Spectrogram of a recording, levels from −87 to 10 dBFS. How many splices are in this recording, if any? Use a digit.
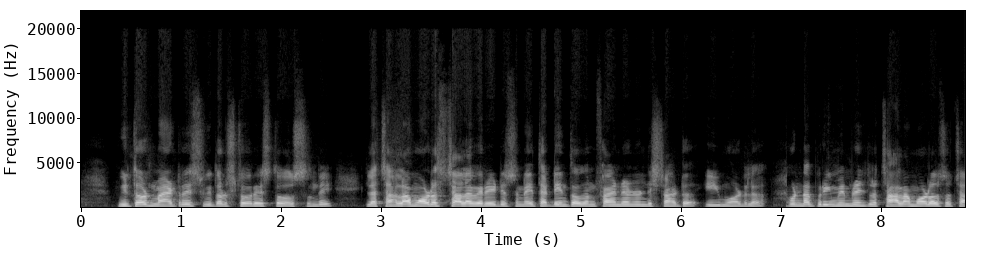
1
